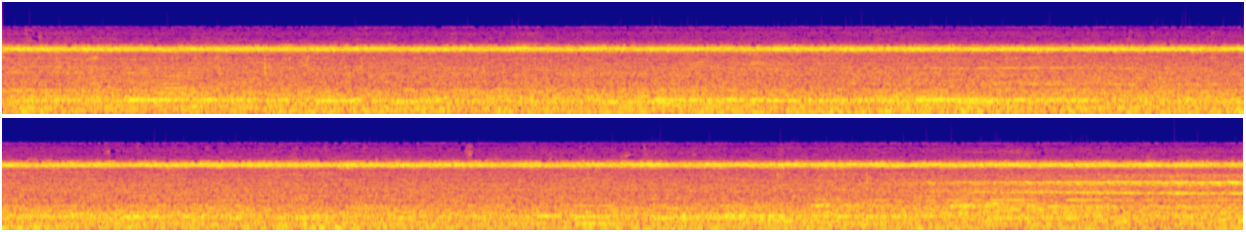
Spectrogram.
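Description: A steady high-pitched whine held without a break over a constant hiss, with a fainter low hum beneath; about a second before the end a second, lower whistling tone joins in.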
